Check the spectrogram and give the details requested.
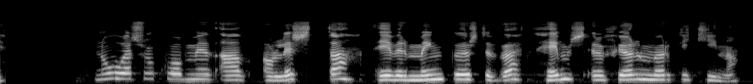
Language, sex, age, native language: Icelandic, female, 30-39, Icelandic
